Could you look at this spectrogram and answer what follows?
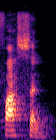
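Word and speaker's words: fasten: पर विद्यार्थी ध्यान दें प्रोनंसिएशन है फसन इसमें टी साइलेंट रहेगा फसन का अर्थ है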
